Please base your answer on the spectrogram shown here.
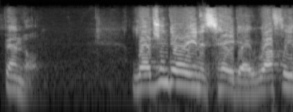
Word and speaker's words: Bendel: Many know about the now shuttered store, Henry Bendle, which closed in 2019. Few know much about Henry Bendle, the man. And if you're wondering why I'm not saying Honore Bendelle, turns out that's just one of many myths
